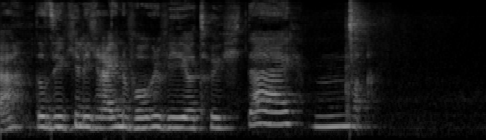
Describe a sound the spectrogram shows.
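A young woman talks cheerfully and close up.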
